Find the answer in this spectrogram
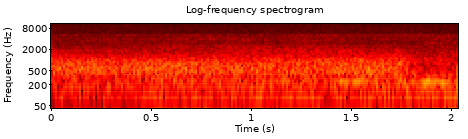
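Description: Steady, even outdoor background noise: a featureless hiss with a faint low hum and no distinct events.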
